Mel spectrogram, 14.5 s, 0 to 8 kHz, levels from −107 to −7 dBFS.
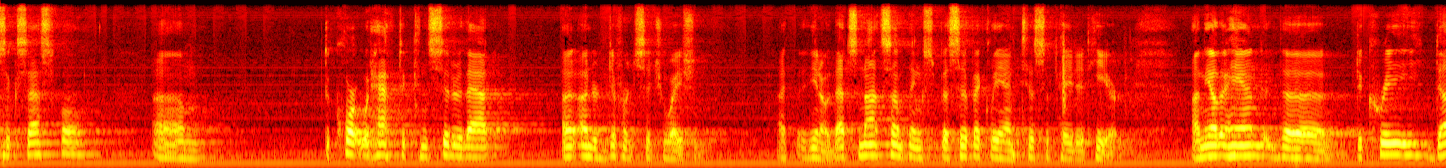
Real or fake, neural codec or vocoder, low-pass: real; none; 7.2 kHz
